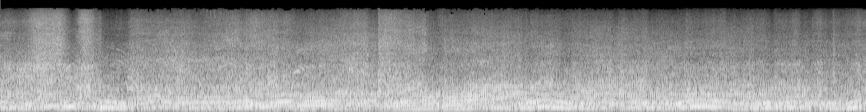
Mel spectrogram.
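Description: A large crowd cheers in the distance.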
